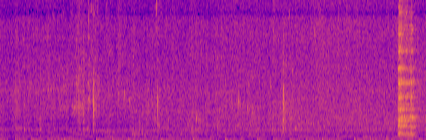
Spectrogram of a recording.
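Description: Chicken and onions sizzling steadily in oil in a pot while chickpeas are tipped in, with soft background music under it. A brief loud voice cuts in near the end.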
